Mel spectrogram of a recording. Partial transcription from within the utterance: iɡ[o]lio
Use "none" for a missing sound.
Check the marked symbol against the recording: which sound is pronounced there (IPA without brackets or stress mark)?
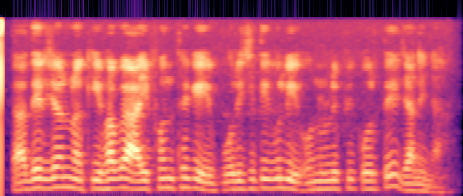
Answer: u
